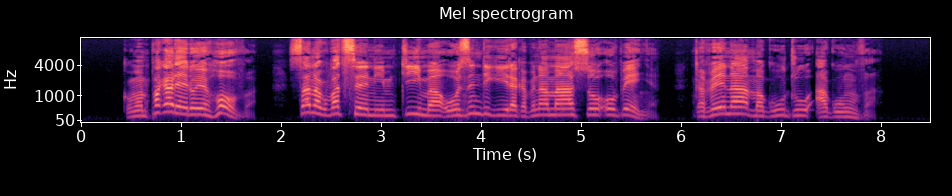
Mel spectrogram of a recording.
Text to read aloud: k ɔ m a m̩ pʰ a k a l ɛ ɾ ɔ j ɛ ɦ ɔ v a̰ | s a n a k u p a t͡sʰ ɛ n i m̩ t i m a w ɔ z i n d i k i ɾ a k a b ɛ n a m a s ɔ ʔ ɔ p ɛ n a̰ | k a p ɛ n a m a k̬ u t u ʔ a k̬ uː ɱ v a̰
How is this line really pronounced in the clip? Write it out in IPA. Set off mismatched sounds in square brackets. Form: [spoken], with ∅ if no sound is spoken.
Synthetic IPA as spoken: k ɔ m a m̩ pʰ a k a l ɛ ɾ ɔ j ɛ ɦ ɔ v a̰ | s a n a k u p a t͡sʰ ɛ n i m̩ t i m a w ɔ z i n d i k i ɾ a k a [p] ɛ n a m a s ɔ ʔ ɔ p ɛ [ɲ] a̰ | k a p ɛ n a m a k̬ u t u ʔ a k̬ uː ɱ v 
